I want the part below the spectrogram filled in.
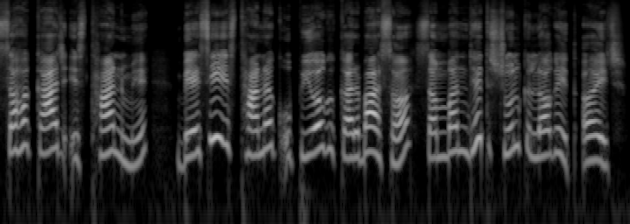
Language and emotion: Maithili, neutral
